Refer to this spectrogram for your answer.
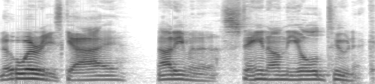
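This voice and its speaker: A man puts on a character voice at medium pitch. He keeps a moderate pace. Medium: actual play. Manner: relaxed, casual.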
